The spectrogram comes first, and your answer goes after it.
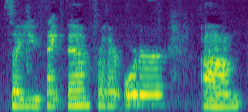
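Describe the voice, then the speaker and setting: A woman in her thirties talks through her sales tips in a chatty, encouraging way, full of fillers, restarts and quick asides. Her voice sits at a middle pitch, and a faint hiss stays in the background of the home recording. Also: vocal fry, fairly bright tone, low-quality recording. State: short of breath. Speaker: direct sales consultant. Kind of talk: casual vlog advice.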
